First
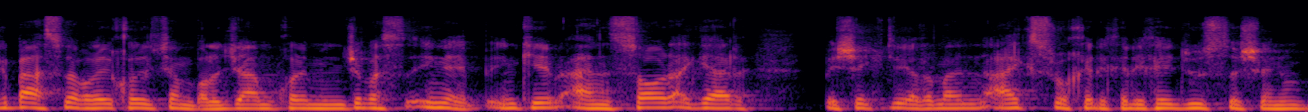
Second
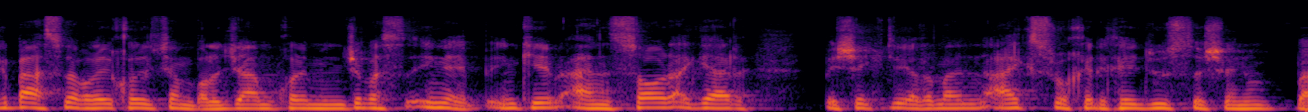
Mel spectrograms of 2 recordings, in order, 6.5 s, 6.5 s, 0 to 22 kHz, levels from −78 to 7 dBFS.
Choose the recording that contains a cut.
second; 1 cut; at 5.6 s

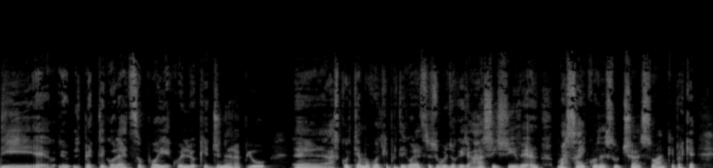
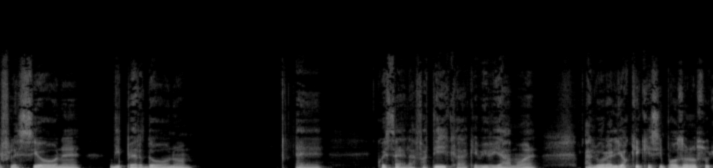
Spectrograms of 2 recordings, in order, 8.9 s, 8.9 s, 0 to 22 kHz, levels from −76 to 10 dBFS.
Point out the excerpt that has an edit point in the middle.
second; 1 cut; at 7.2 s

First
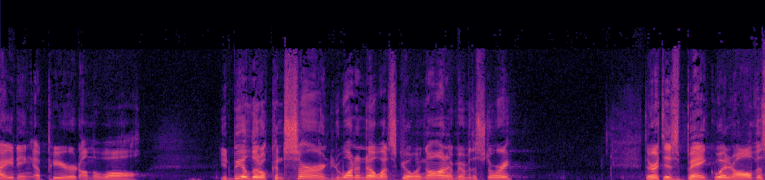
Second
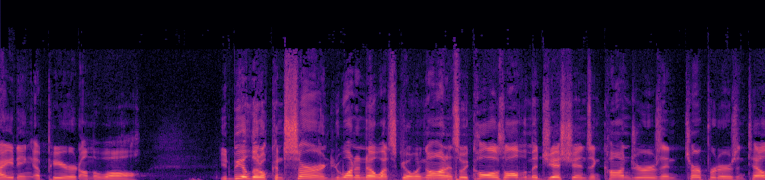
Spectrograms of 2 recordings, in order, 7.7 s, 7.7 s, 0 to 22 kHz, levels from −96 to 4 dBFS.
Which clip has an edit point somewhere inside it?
first; 1 cut; at 4.5 s

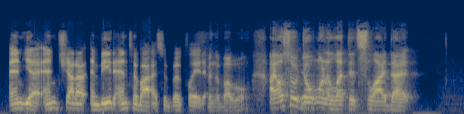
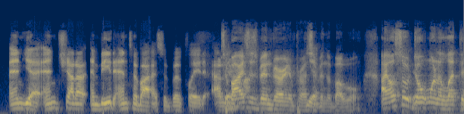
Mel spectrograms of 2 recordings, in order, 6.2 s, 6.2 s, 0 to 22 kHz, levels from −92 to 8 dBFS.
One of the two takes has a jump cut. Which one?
first; 1 cut; at 2.8 s

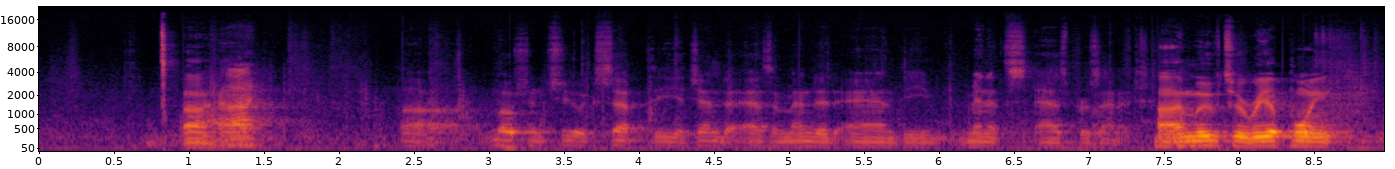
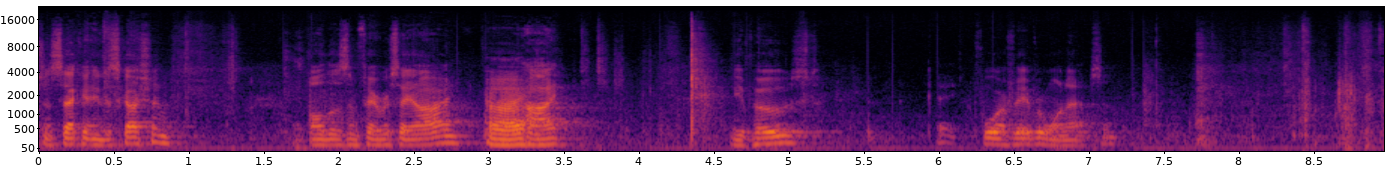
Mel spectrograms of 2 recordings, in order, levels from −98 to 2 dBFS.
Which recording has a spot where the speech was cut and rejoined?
first; 2 cuts; at 0.9 s, 7.4 s

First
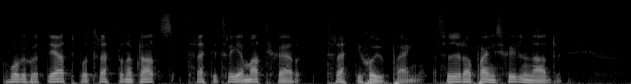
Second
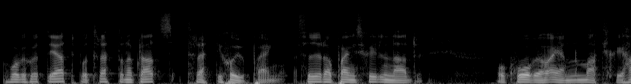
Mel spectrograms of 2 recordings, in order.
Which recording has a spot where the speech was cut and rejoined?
second; 1 cut; at 1.8 s

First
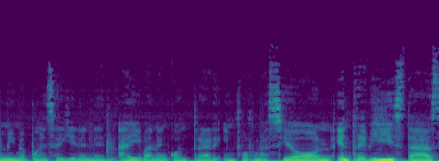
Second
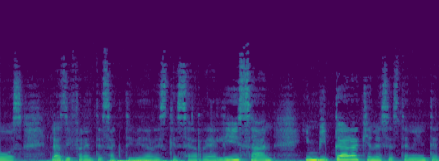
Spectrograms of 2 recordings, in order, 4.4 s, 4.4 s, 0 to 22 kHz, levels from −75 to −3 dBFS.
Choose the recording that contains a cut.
first; 2 cuts; at 1.2 s, 3.3 s

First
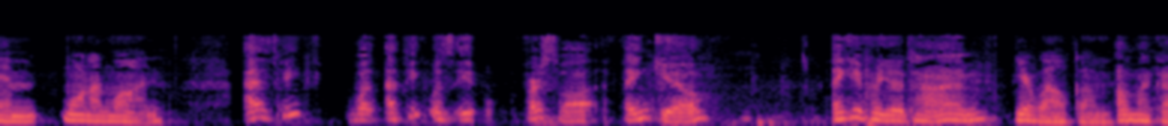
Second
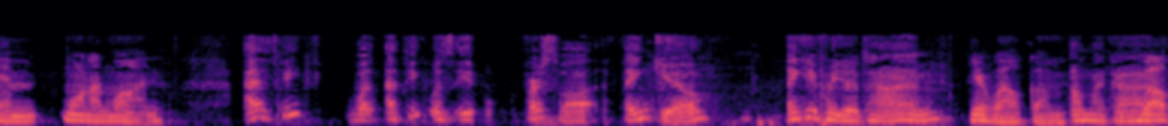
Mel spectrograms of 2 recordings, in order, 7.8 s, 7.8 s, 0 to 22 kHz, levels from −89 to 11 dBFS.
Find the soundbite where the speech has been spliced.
second; 1 cut; at 5.2 s

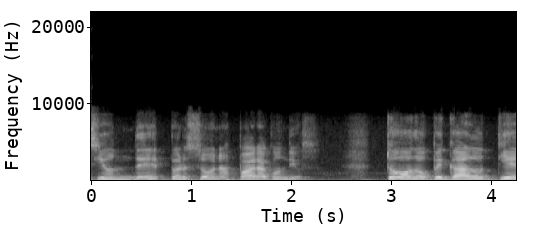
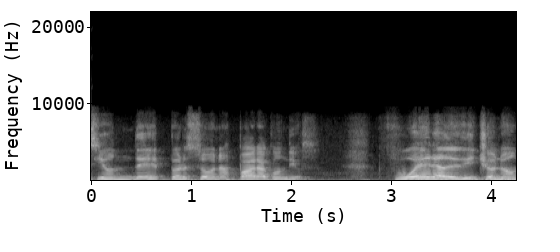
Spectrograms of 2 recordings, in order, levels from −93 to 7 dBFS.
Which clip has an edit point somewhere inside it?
second; 1 cut; at 2.8 s

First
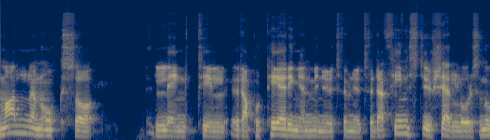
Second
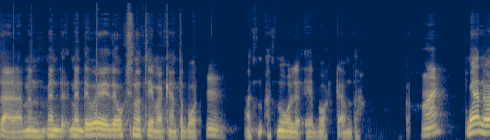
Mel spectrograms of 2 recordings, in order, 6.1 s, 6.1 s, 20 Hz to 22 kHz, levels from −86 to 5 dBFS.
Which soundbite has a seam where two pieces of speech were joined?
second; 2 cuts; at 2.5 s, 5.1 s

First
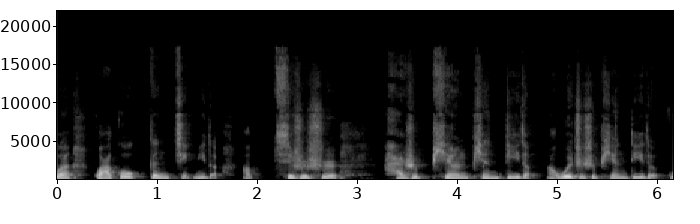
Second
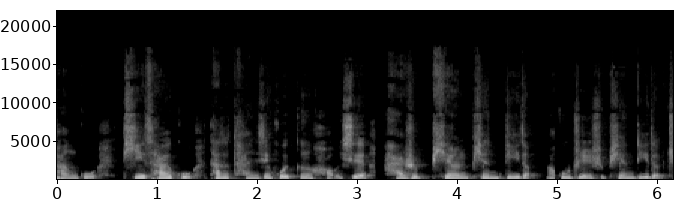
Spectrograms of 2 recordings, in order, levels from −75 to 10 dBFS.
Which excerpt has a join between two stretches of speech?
second; 2 cuts; at 3.2 s, 5.0 s

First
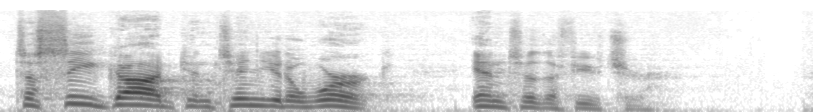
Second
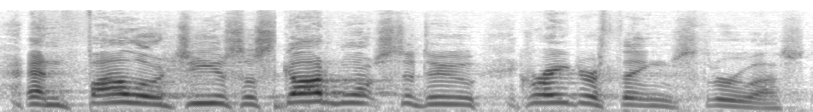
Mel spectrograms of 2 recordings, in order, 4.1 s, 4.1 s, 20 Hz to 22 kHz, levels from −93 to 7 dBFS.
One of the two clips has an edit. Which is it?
second; 2 cuts; at 1.4 s, 2.6 s

